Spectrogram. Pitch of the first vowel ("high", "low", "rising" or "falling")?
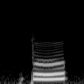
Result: rising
